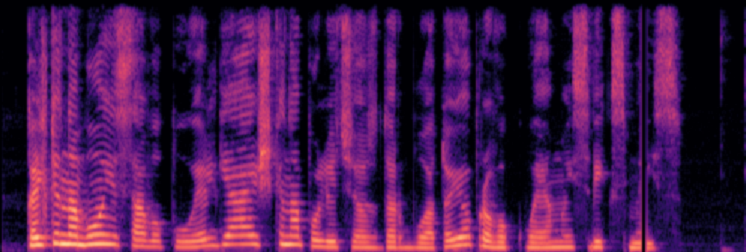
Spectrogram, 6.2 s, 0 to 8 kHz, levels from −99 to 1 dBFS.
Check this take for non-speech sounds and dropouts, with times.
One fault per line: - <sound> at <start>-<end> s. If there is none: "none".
- dropout at 5.3-5.4 s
